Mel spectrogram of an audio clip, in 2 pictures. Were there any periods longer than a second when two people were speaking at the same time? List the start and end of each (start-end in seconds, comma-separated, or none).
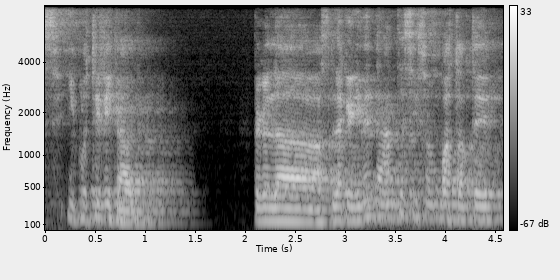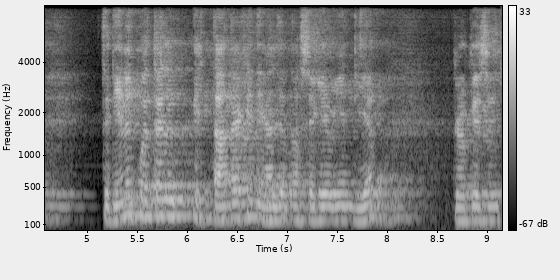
none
